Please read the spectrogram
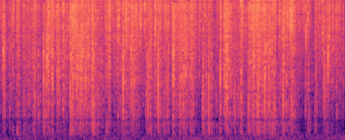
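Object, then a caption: Carved soap curls. Fingertips squeeze and crush a dry, brittle curl of carved soap, one of several orange-yellow rose shapes and loose curls resting on paper. A dense run of sharp, bright crackles and crunches continues with no low end. The curl crumbles into thin layered flakes.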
